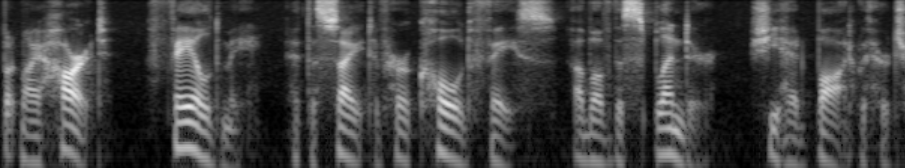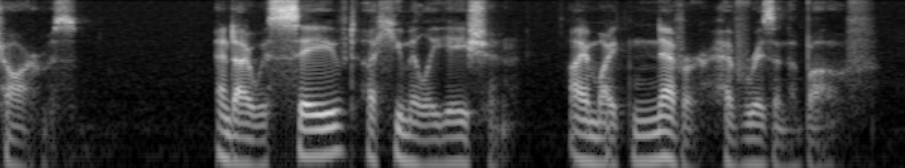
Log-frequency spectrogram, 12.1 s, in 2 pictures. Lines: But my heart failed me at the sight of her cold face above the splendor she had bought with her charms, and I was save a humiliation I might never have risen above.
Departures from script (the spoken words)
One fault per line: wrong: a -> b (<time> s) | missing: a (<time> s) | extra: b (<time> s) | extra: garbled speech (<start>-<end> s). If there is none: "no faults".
wrong: save -> saved (7.9 s)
